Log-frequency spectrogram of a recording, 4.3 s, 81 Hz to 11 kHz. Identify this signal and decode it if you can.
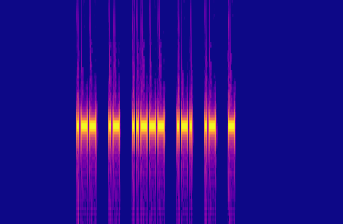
Morse code, heard as a keyed tone, about 42 wpm, spaced as for 31 wpm, 690 Hz. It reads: WA2RAT
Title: USA Call Signs - 6 Characters - 2x Character Spacing - 45wpm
